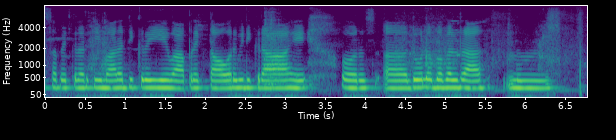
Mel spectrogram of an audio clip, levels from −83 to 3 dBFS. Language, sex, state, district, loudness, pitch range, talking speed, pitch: Hindi, female, Uttar Pradesh, Jalaun, -20 LUFS, 205-215 Hz, 185 wpm, 210 Hz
